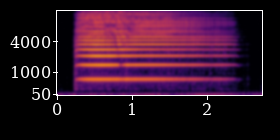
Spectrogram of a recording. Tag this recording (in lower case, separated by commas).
musical instrument, bowed string instrument, music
